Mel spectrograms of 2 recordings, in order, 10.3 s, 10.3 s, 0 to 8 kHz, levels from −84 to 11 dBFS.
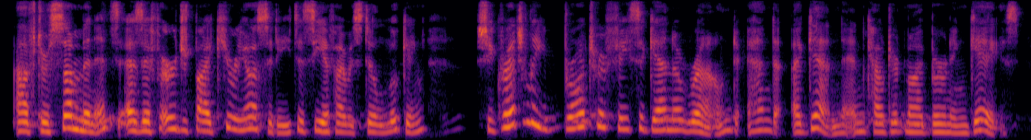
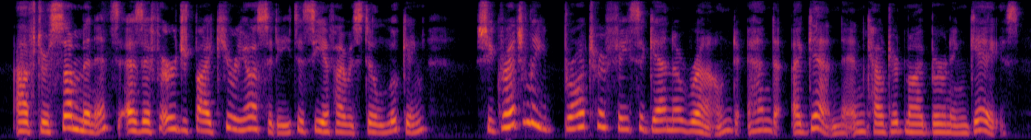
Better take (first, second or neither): second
